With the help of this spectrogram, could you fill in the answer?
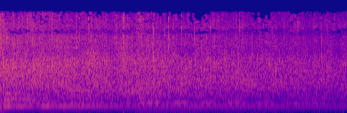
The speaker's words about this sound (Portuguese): Se você recebe, querido, dá um glória a Deus e aplauda bem forte ao Senhor.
